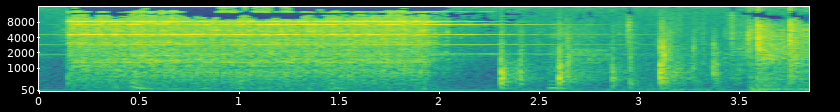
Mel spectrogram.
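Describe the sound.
A telephone bell rings in one long, loud, continuous burst with a bright metallic tone, then cuts off, followed by a few sharp, irregular clicks and thumps.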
